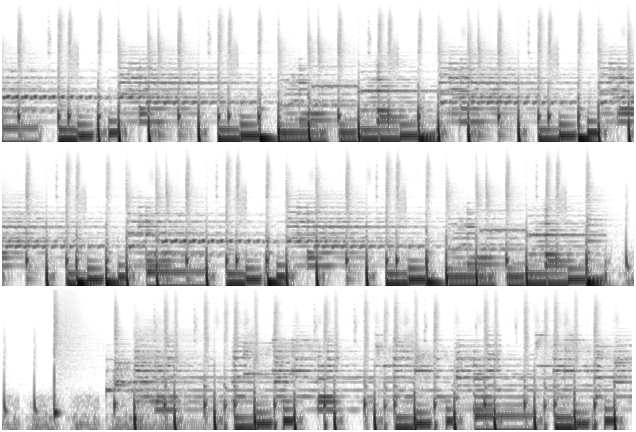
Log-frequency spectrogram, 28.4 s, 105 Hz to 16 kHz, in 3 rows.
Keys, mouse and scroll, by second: 0.1 space, 0.2 double click, 0.7 alt+scroll down 1, 1.2 alt+scroll up 1, 4.1 alt+shift+click, 7.2-7.5 alt+scroll down 1, 7.8 space, 7.9 double click, 10.4 ctrl+c, 10.7 ctrl+f, 11.9 alt+shift+click, 14.3 alt+scroll up 1, 16.7 alt+shift+click, 18.6 space, 18.7 double click, 21.6 alt+shift+click, 25.3 alt+scroll down 1, 26.3-26.8 alt+scroll up 1.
